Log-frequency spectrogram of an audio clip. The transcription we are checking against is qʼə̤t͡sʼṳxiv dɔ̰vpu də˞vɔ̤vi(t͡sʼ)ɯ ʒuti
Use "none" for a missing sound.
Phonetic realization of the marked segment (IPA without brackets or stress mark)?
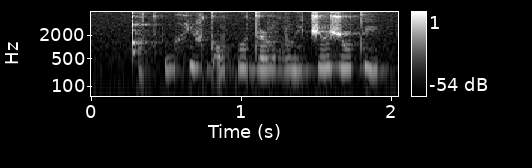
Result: t͡ʃ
